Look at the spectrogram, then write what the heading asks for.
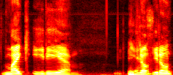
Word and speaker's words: Mike EDM: one to throw the parties okay so it's Mike EDM you know you don't pronounce that all the letters together no not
